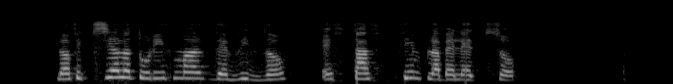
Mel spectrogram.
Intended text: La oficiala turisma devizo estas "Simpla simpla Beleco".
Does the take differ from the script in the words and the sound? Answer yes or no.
yes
